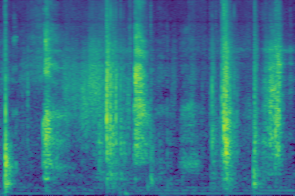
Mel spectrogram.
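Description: Clear plastic storage tote knocking, scraping and flexing as a boy climbs into it and squeezes himself inside, with several separate sharp knocks.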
